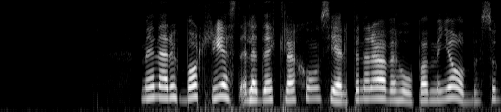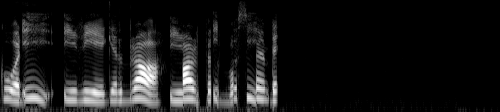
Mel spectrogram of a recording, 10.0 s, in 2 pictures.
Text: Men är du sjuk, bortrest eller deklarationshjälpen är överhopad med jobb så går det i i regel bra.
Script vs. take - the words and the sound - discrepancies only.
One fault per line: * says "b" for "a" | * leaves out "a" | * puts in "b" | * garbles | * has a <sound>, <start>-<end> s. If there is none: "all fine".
* leaves out "sjuk"
* leaves out "det"
* garbles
